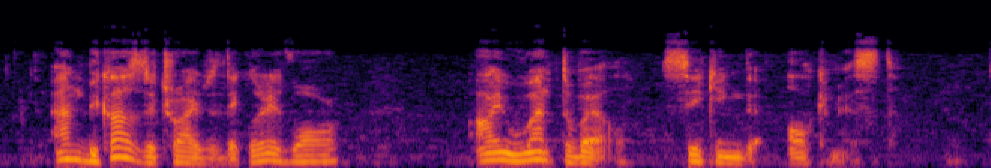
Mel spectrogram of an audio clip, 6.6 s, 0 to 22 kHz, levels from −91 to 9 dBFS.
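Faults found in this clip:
Likely MP2 (MPEG Layer II) compression at a starved bitrate, fitting roughly 80 kbps for this content; present for the whole speech clip. Subband encoder short of bits, switching upper bands off and coarsely quantising the rest. Result: dull, band-limited top end; bands flickering in and out; gurgling, granular distortion riding on the speech. Damage plainly audible.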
